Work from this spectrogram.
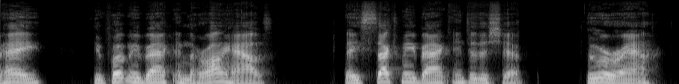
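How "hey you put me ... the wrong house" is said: ordinary delivery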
